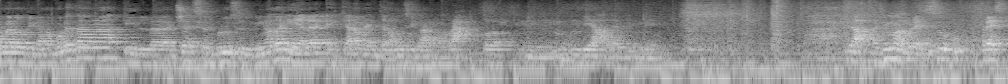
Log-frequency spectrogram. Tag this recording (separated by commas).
Speech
